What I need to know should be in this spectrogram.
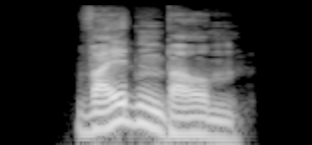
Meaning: willow tree
- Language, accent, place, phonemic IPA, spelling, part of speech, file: German, Germany, Berlin, /ˈvaɪ̯dn̩ˌbaʊ̯m/, Weidenbaum, noun, De-Weidenbaum.ogg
